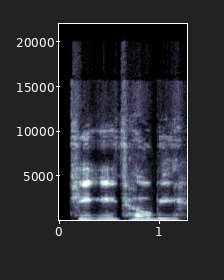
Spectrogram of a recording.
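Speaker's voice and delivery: ordinary talk, nothing marked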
